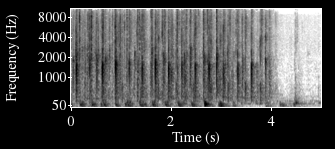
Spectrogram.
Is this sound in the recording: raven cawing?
no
